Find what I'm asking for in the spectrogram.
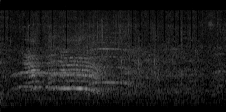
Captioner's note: attendees cheering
